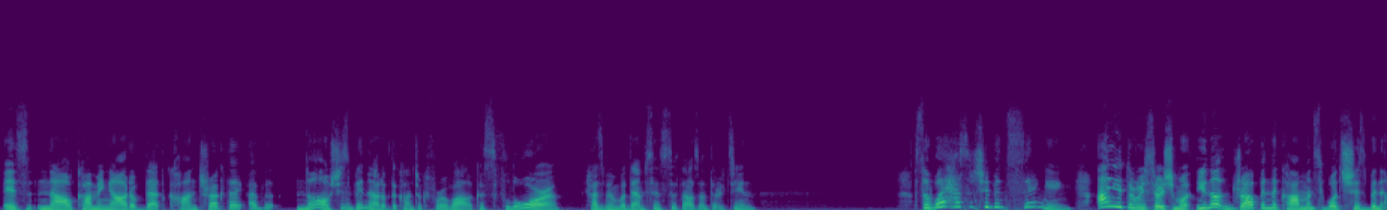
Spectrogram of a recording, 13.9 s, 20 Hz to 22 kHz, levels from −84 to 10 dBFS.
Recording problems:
muffled; slightly; fading above 4 kHz
abrupt cut into speech; at the end

